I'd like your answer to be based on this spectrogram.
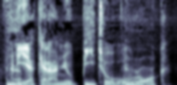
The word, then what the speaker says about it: Beto: at vi udtalte det forkert. Og så tænkte jeg, det gør jeg ikke, for jeg synes, jeg havde hørt det på amerikansk TV, og nu har jeg undersøgt det. Det er Beto, og ikke Beto.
